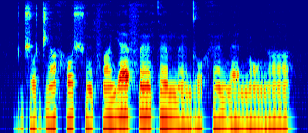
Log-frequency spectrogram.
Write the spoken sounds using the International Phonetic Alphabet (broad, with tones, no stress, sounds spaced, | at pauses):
d͡ʒ o˨ d͡ʒ ã˨˦ h o˧ ʃ ũ˨ f ã˨˦ j ɛ˦ f ɛ̃˦ t ɛ̃˧ m ɛ̃˨ d o˨ h ɛ̃˧ n ɛ˨ n ɔ̃˨ ɡ ã˧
